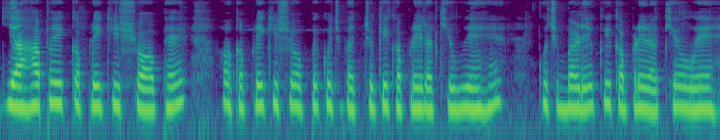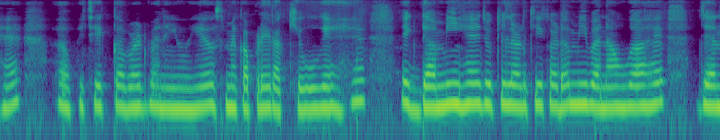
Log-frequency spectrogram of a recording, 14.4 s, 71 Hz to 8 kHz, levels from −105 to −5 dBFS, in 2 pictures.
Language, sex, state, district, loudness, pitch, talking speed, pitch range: Hindi, female, Chhattisgarh, Raigarh, -32 LUFS, 220 Hz, 205 wpm, 210-230 Hz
